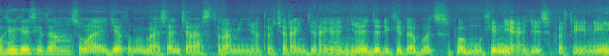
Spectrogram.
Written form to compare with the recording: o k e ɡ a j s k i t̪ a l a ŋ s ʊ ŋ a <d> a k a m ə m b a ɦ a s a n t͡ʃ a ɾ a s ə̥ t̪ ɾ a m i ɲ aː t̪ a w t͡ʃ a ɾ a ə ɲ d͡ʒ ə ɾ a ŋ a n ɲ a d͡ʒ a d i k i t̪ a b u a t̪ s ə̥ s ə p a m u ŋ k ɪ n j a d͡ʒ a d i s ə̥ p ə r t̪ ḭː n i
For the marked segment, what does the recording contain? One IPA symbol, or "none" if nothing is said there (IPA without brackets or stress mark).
d͡ʒ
